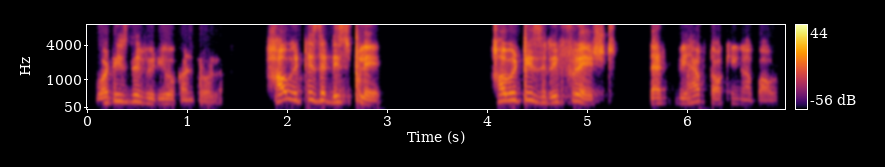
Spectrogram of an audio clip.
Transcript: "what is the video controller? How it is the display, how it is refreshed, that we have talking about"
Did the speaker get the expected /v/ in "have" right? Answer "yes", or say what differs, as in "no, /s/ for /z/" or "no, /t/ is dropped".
yes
